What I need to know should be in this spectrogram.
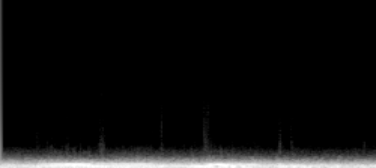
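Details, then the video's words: Whale song recorded underwater: two parallel sustained hums, a low one and a higher one, holding for several seconds, breaking and returning, set against a dense murmuring underwater background. "Underwater Whale Sounds - Ambient Soundscape | Whale Singing"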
